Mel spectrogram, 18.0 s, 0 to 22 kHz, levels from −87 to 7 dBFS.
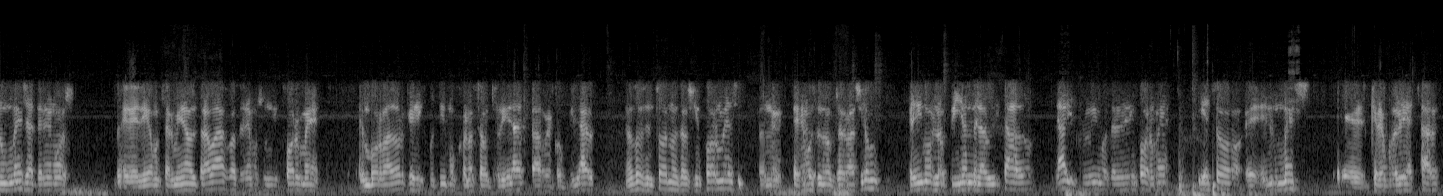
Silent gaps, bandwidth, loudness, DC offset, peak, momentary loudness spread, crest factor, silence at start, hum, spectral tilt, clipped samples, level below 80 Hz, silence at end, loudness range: none; 12.5 kHz; -28 LUFS; under 0.1%; -10 dBFS; 9 LU; 18 dB; 0 s; none; -6.5 dB/octave; under 0.1%; -46 dBFS; 0.05 s; 3 LU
